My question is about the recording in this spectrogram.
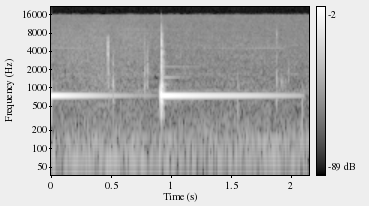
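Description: A 2014 Chevrolet Impala's dashboard warning chime, a single-pitched electronic ding repeating about every second and a quarter. Each ding fades out; a new one sounds about a second in.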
